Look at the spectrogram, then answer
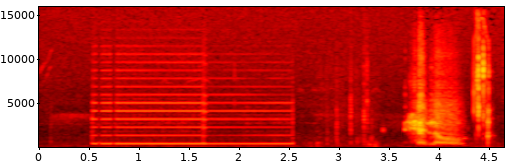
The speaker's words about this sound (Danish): Philip er her også og øh, sidder klar med telefonen, og nu ringer vi altså op til, til Anna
